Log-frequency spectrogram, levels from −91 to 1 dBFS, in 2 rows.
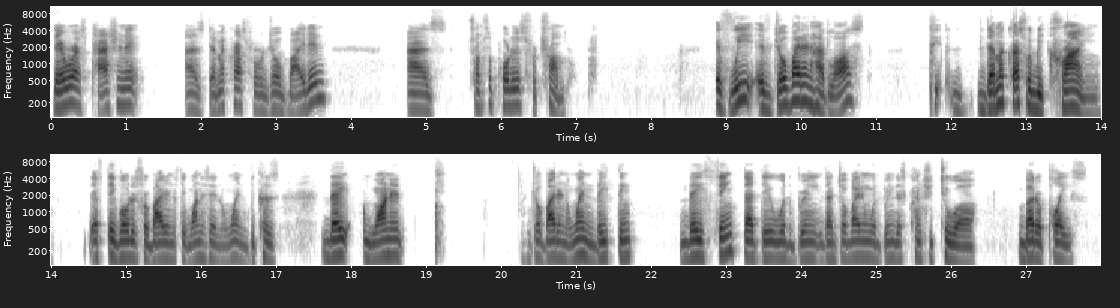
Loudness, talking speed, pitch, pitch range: -24 LUFS, 135 wpm, 150 Hz, 140-165 Hz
